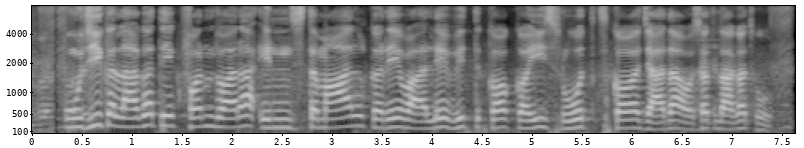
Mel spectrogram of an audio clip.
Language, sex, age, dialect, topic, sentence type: Bhojpuri, male, 18-24, Western, banking, statement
